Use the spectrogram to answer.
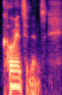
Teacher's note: It's coin. It's an O with a small W linking to I, the second vowel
